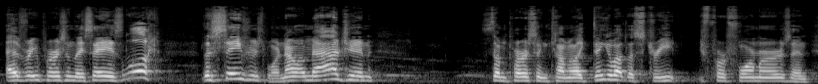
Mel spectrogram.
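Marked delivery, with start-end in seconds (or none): 1.2-2.8 excited announcement. Acted. Shepherds announcing to every person.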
